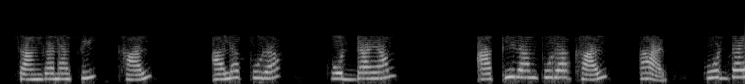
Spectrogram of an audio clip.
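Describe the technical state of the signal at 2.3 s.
At 2.3 s the speech carries heavy Speex codec damage, present throughout the clip: too few bits for the excitation leave it hoarse, noisy and near-robotic, which points to a setting around 4 kbps. Nothing sounds above 3.8 kHz, and unlike plain band-limiting, the voicing itself is degraded.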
